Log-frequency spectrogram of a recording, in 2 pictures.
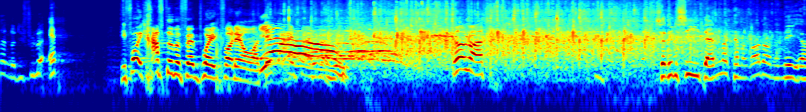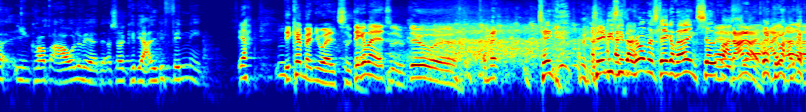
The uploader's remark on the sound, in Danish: Afsnittet er optaget live på Comedy Zoo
